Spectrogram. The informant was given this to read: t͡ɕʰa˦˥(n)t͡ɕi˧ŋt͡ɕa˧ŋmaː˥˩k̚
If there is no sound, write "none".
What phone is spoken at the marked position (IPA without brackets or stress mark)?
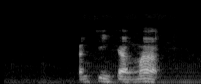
n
